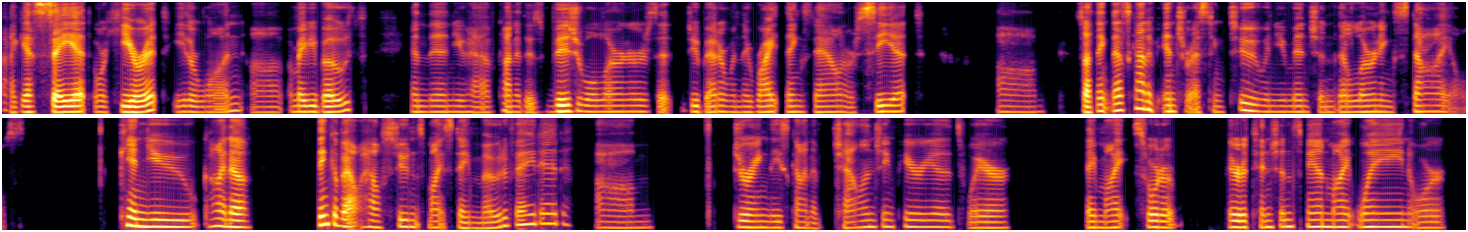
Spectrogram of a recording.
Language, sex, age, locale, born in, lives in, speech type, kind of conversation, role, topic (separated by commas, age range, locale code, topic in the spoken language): English, female, 55-59, en-US, United States, United States, conversation, podcast, host, What strategies help students build effective and lasting study routines?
